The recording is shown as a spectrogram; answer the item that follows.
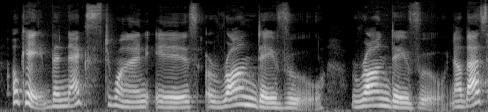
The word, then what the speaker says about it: rendezvous: It's not pronounced like that in French, but notice that like in French, the S here is going to be silent.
